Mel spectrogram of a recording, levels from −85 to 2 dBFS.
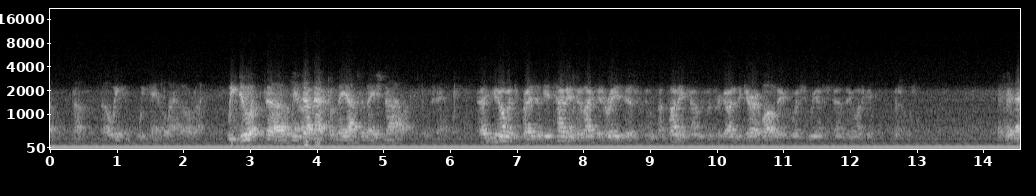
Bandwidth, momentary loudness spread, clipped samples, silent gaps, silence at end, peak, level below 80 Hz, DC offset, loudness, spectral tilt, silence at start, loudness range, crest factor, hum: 5.4 kHz; 15 LU; under 0.1%; none; 0 s; -6 dBFS; -32 dBFS; under 0.1%; -25 LUFS; -8.5 dB/octave; 0 s; 7 LU; 18 dB; 60 Hz at -35 dBFS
